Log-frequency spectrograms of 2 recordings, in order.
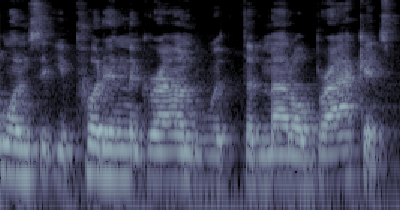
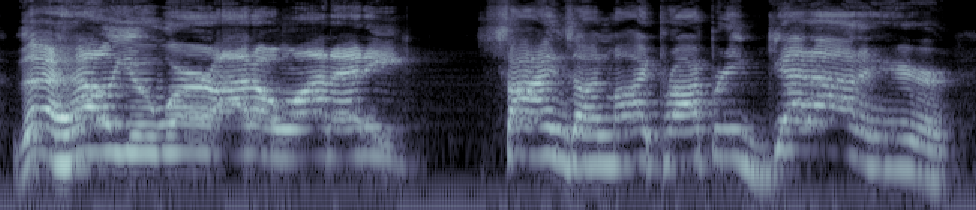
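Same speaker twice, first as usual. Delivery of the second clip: louder, higher furious yelling; mock-furious homeowner yelling from the porch; angry homeowner shout; 7 semitones higher, 7 dB louder than usual. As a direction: bellow them off the property. Homeowner yelling at sign crew.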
